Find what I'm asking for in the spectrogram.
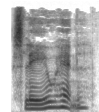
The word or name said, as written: slavehandler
